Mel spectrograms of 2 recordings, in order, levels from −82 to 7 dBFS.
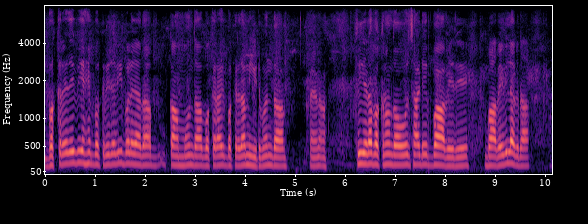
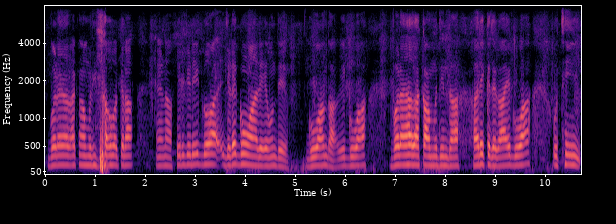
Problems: none marked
